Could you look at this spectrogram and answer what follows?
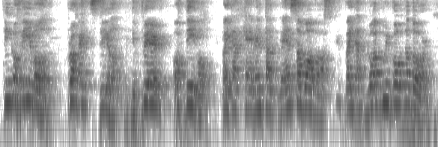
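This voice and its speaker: Teenage man playing a desperate grieving man, voice raised high. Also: normal speed, few pauses. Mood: anguished. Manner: desperate, declaiming. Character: grief-maddened man pleading and raging at a raven. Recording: very echoey room, distant mic, faint noise.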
